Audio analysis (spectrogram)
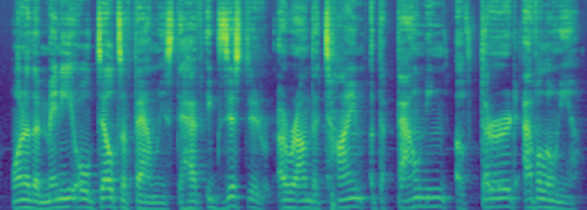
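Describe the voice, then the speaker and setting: Male narrator, mid-pitched voice, reads a fantasy story slowly and carefully. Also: bright, forceful tone.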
